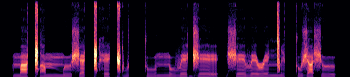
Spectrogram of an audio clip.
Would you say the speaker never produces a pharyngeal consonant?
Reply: yes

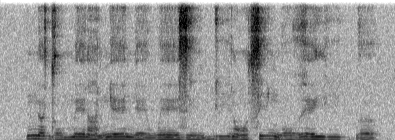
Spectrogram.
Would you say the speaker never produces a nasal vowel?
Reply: no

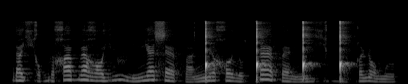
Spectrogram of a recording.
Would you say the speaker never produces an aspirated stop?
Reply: yes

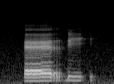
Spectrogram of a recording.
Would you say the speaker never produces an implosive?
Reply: no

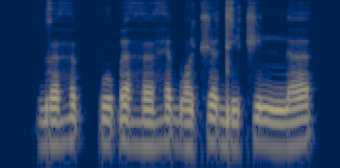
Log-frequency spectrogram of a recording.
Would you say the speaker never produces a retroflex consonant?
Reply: yes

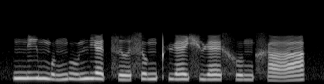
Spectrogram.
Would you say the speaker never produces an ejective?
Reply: yes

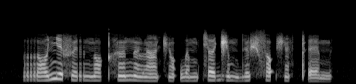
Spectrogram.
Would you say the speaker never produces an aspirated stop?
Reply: no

